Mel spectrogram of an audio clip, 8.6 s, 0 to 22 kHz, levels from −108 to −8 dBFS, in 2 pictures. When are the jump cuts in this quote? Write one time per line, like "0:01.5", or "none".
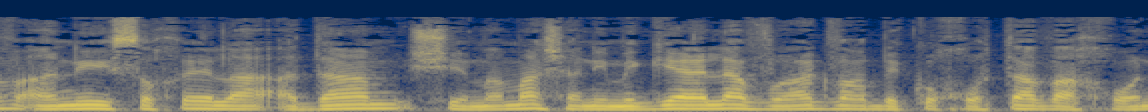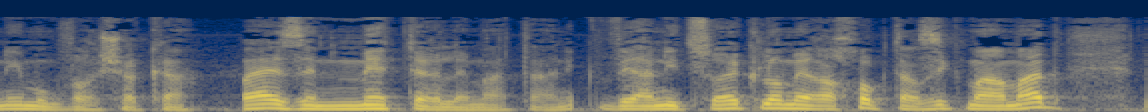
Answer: none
